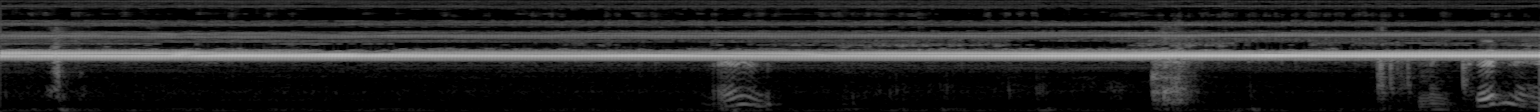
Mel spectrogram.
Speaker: I can't even shut it off. Supposed to make that noise. I think it's broken.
